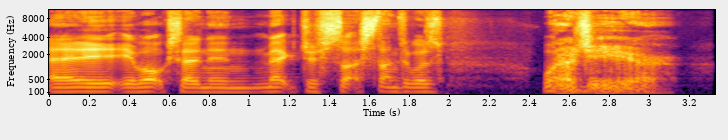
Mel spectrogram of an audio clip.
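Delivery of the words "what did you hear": really gruff, low, whispered, threatening voice. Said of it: "really gruff".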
